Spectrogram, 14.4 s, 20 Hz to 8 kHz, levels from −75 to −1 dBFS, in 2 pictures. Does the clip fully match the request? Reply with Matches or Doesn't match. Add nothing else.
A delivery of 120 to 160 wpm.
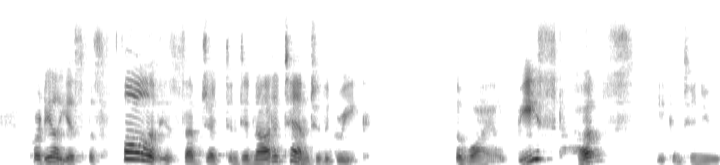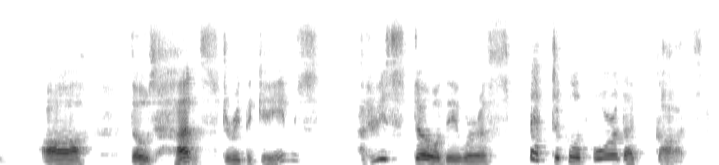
Matches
